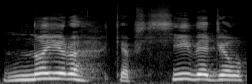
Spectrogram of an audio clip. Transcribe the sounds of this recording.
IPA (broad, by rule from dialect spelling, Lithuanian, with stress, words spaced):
ˈnʊ ɪr kʲɪ ɐpʲˈsʲiːʋʲɛd͡ʒʲɛʊ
